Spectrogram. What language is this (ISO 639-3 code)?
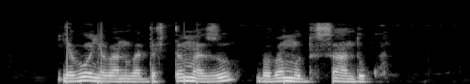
kin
